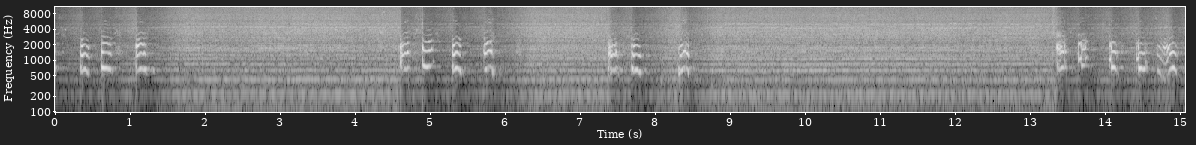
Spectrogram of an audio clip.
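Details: Border Collie named Fever barking while chasing a drone in play: short, sharp, high-pitched barks in bursts of three to five, grouped near the start, middle and end, over a steady mechanical drone hum.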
